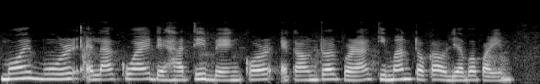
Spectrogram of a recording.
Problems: constant background noise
